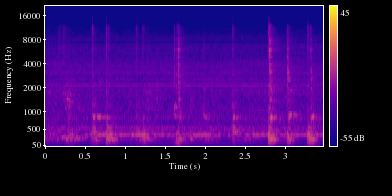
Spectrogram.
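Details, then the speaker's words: Two Trees Sapphire Plus (SP5) CoreXY 3D printer during first test print: irregular light clunks, about two a second, over quiet motor hum; the filament spool is banging against the frame extrusion, harmless. "yeah that sounds coming from here okay not an issue not an issue it's just the uh spool that's banging into this uh into this Extrusion"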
